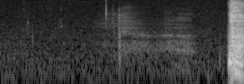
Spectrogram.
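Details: Quiet room noise and a brief breath, then a single loud, abrupt cough burst from an adult while talking; cough.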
